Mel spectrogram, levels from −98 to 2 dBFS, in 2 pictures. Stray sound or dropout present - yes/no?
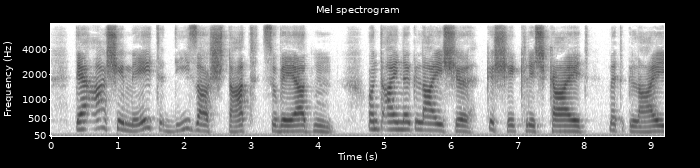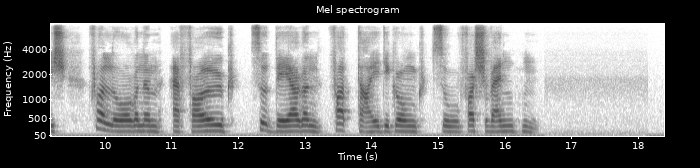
no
